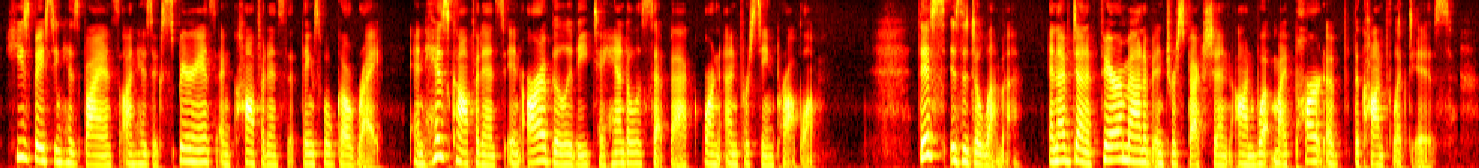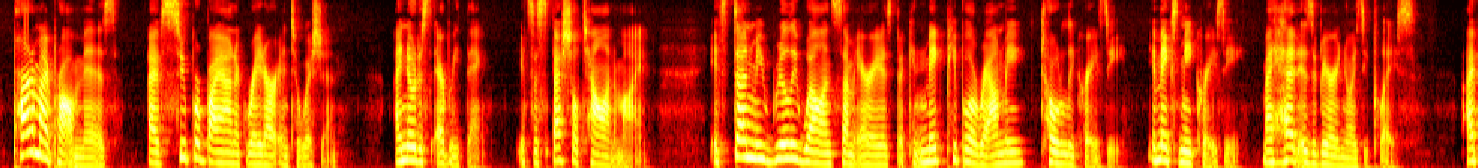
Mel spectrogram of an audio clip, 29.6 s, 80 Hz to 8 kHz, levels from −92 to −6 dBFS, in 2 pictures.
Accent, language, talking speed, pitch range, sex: American, English, 195 wpm, 175-230 Hz, female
